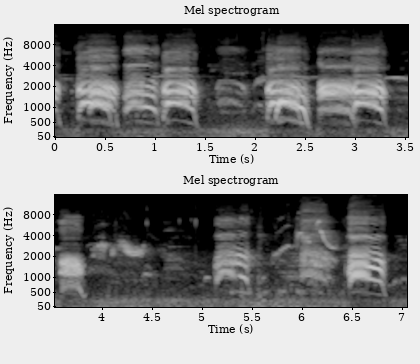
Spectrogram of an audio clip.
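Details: Angry crows calling continuously and loudly while fighting for food: harsh, hoarse caws in quick bursts of two or three, about ten calls in seven seconds, with softer chirps from other birds between them.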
